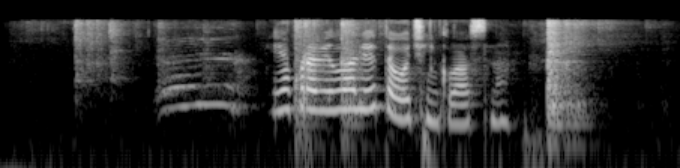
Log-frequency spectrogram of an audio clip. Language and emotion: Russian, positive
